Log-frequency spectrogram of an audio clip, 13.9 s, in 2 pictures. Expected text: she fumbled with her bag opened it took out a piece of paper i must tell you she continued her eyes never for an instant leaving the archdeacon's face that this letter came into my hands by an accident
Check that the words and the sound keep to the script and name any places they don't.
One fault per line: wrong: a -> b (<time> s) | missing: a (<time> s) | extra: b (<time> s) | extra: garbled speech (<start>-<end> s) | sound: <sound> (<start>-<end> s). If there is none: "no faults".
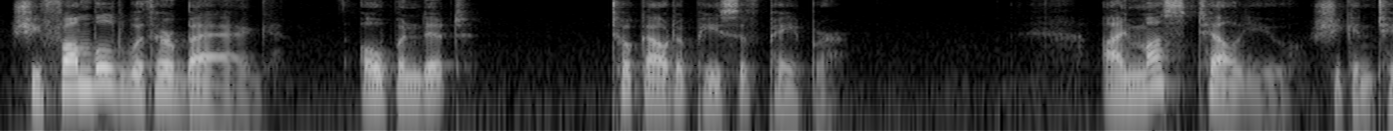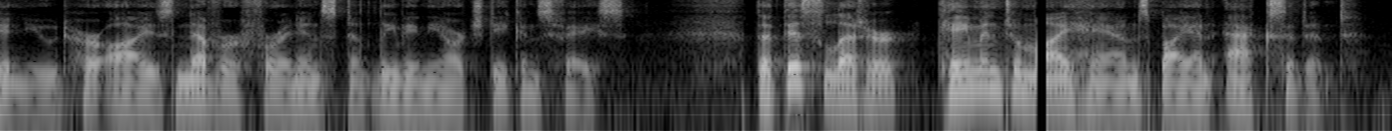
sound: dropout (12.1-12.2 s)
